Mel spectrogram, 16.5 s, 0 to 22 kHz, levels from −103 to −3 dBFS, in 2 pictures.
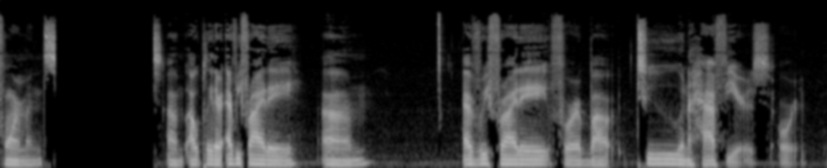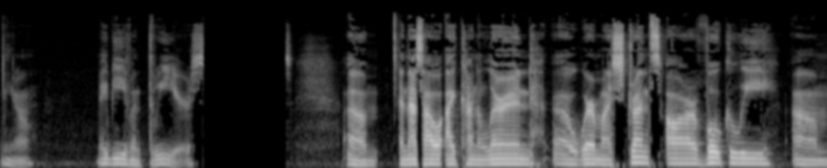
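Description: At 0.55 s the speech cuts out for about 0.99 s, to 1.54 s, and again at 10.30 s, right after "maybe even three", for about 0.83 s, to 11.14 s. These are playback stalls, likely from the player running out of buffered data or being blocked. Each time, the speech picks up where it stopped.

After each gap comes time-compressed catch-up. From 1.54 to 2.52 s the speech runs at double speed, and from 11.14 to 12.78 s at 1.5 times, leading into "kind of learned uh". Both stretches sound hurried but keep their normal pitch. The player is cutting out small pieces and cross-fading the joins to clear the backlog left by the stall.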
